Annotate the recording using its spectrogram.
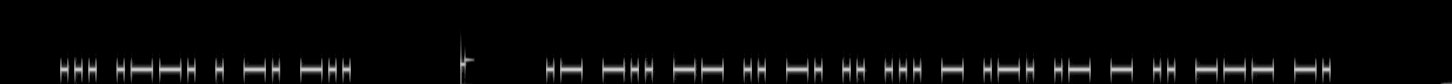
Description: Morse code, heard as a keyed tone, about 17 wpm, 700 Hz. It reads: SPEND ADMINISTRATION
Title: Sets of 5 Words - New Word Drill - 17wpm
